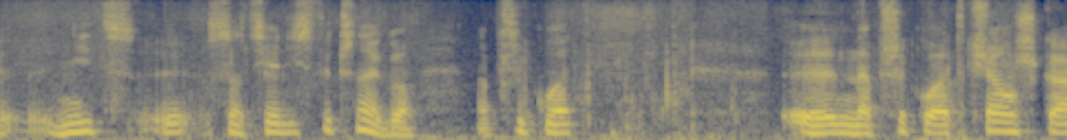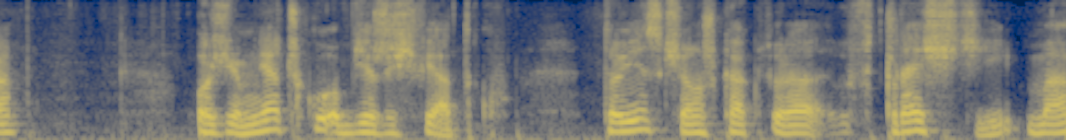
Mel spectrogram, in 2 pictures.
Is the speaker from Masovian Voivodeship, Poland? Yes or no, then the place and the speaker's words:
yes; Warsaw, Masovian Voivodeship, Poland; ja się urodziłem na początku tego pierwszego okresu w Warszawie w 1946 roku i te ruiny, które tutaj były, to było moje pole zabaw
